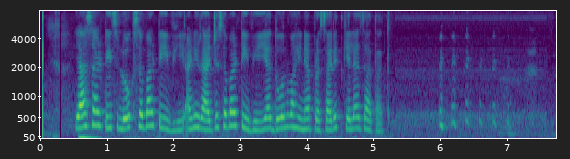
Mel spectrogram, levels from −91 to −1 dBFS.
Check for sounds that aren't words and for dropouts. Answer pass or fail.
fail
